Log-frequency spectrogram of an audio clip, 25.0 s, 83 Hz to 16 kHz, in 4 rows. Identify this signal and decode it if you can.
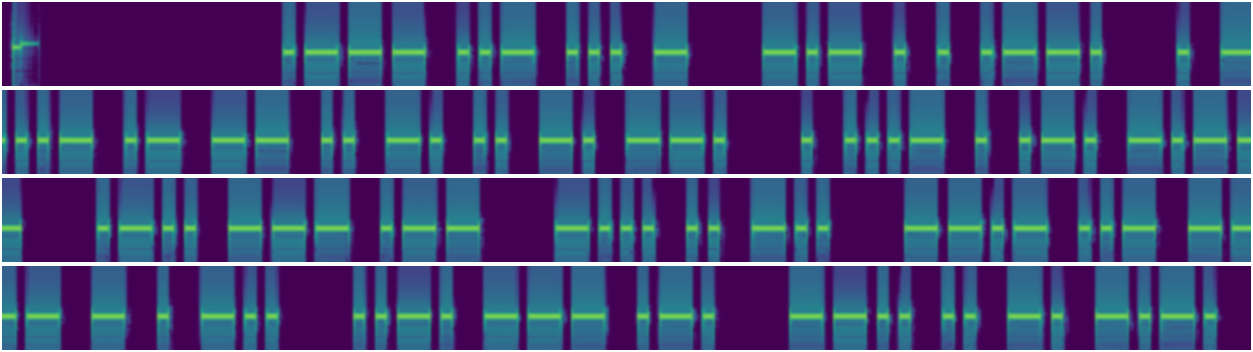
Morse code, heard as a keyed tone, about 22 wpm, 700 Hz. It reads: JUST KEEP EXAMINING EVERY LOW BID QUOTED FOR ZINC
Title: Pangram Challenge v2 - 22wpm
